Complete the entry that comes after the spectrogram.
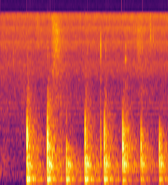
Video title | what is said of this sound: Améliorer votre analyse d'aménagement grâce à cette astuce ! | ça sonne creux. Donc là, logiquement, c'est soit du carreau de plâtre, mais pour moi, c'est du placo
